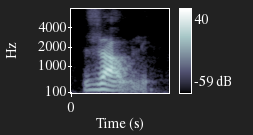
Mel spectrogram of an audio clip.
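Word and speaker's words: joule: é esse j jauli escreve com o juli mais pronuncia jalili certo então a resposta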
